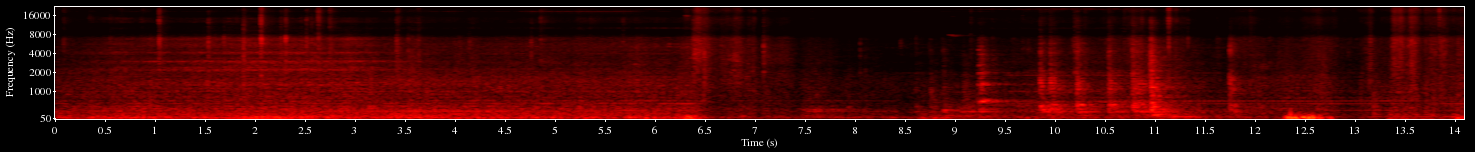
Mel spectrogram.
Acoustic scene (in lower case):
elevator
